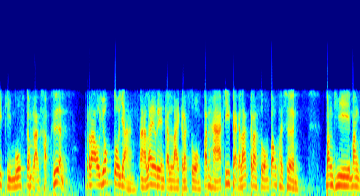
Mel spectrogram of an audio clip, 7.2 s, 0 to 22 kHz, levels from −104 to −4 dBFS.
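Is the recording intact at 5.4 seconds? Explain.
No. At 5.4 seconds, as throughout the clip, heavy G.723.1 codec damage leaves the speech muffled and hoarse with smeared consonants, which fits a roughly 6 kbit/s stream coded in 30 ms frames. A spectrogram shows nothing above 4 kHz and blurred, blocky transitions.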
